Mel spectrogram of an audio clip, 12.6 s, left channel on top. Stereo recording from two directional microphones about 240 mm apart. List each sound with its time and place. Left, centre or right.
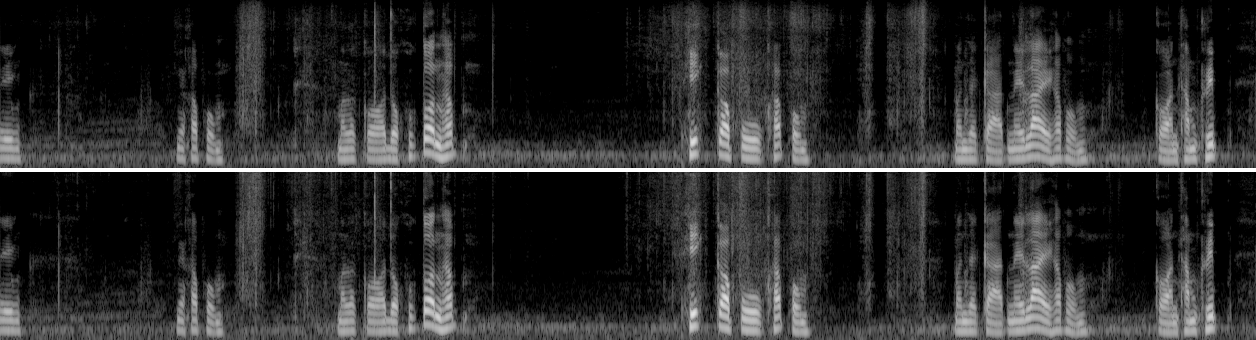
0.0 s a sound: centre
1.7 s speech: centre
6.8 s a man's voice: centre
7.7 s speech: right
8.6 s a sound: centre
9.5 s a man's voice: centre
